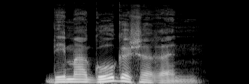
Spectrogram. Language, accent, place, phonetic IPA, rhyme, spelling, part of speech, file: German, Germany, Berlin, [demaˈɡoːɡɪʃəʁən], -oːɡɪʃəʁən, demagogischeren, adjective, De-demagogischeren.ogg
- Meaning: inflection of demagogisch: 1. strong genitive masculine/neuter singular comparative degree 2. weak/mixed genitive/dative all-gender singular comparative degree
